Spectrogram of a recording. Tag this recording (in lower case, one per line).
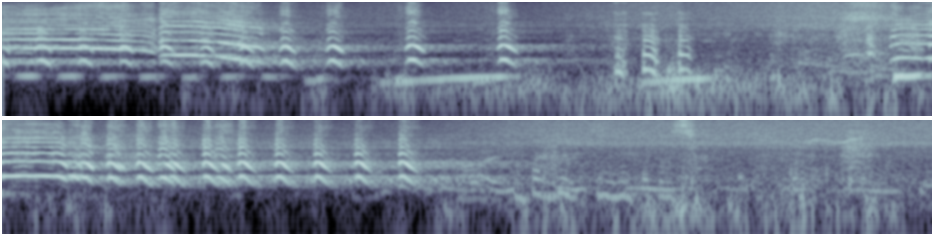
gibbon howling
